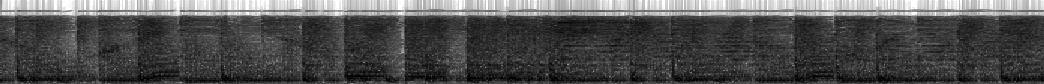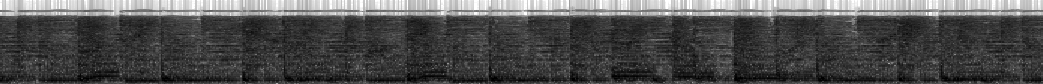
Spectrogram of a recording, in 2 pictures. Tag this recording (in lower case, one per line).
music
background music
